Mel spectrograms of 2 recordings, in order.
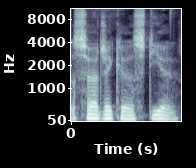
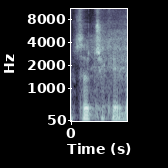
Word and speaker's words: Surgical Steel: Du meinst das 360 Sir Digital Steel, also wie auch man das aussprechen mag. – Ja, genau. Ja. Und das als Kette, Surgical Steel. – Surgical, ja, genau, danke.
